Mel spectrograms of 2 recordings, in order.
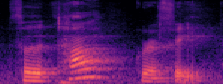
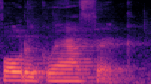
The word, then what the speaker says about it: photographic: form means photography and then we find the stress goes even further right for the adjective form photographic a photographic memory but this is this picture looks photographic you could say maybe so photograph photography photographic they all have the same root right they all have the same stem photograph but we see the stress moving when it becomes a different part of speech but what class of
